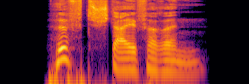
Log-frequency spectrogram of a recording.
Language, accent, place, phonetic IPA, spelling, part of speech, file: German, Germany, Berlin, [ˈhʏftˌʃtaɪ̯fəʁən], hüftsteiferen, adjective, De-hüftsteiferen.ogg
- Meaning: inflection of hüftsteif: 1. strong genitive masculine/neuter singular comparative degree 2. weak/mixed genitive/dative all-gender singular comparative degree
